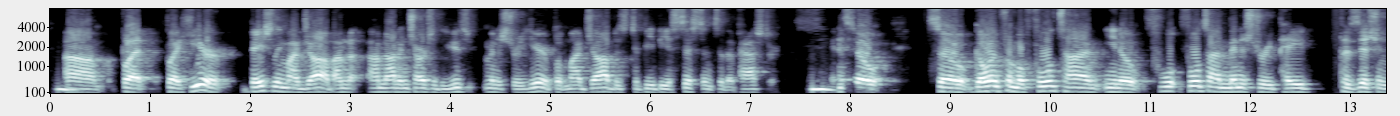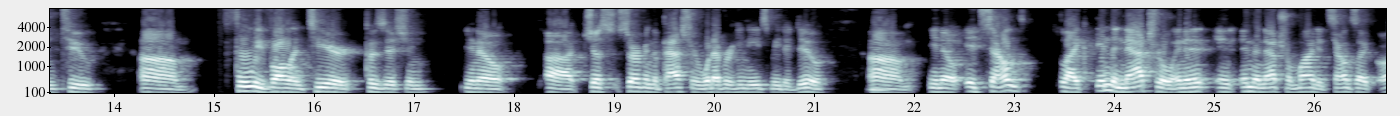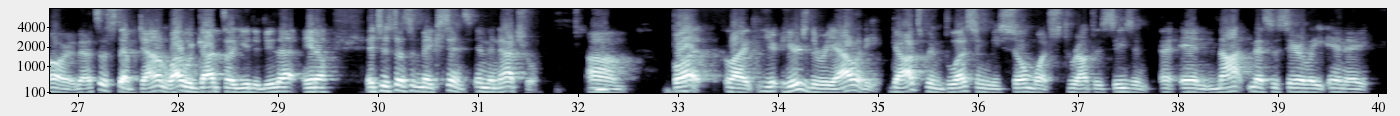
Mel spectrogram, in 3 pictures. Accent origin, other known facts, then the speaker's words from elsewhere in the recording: Pittsburgh, Pennsylvania, United States; moved away as an adult; now in Albemarle, United States; I'm originally from Pittsburgh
